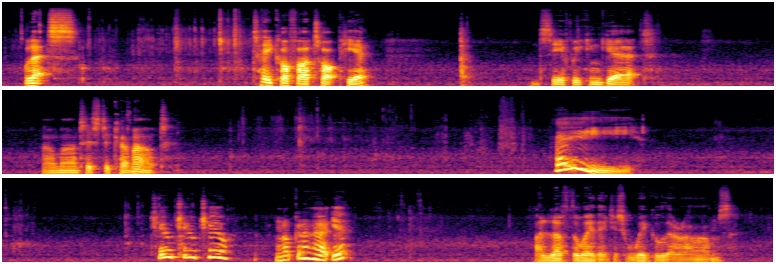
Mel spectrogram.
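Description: A plastic cup rustles and crinkles in hands.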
